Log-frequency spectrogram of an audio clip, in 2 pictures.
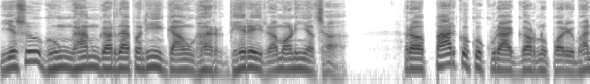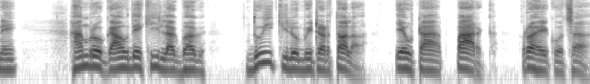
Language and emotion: Nepali, neutral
